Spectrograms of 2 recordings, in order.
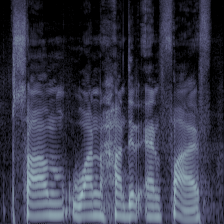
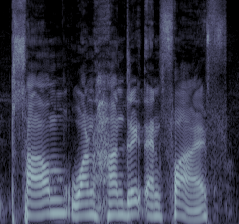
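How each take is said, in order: Both takes have the same delivery.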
